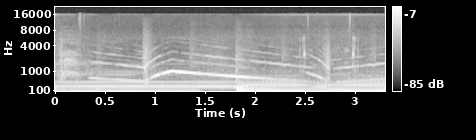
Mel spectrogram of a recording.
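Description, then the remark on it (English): Police sirens wail outside, their pitch sweeping up and down in long repeating glides over a steady low hum, moderately loud and continuous with no one speaking. “Remember, I had one version where you didn't even hear the sirens right. or the cars outside, but I think it's good that we do.”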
